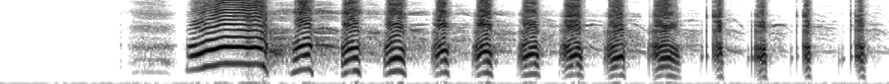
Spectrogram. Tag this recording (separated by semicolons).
laughing; laughter; laugh; woman; female; giggle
